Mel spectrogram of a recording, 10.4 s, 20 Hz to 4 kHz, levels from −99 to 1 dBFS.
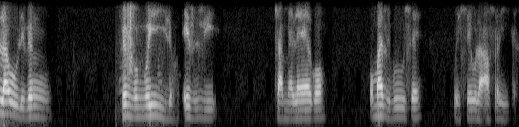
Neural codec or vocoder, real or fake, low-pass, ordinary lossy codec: none; real; 3.6 kHz; Opus, 32 kbps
